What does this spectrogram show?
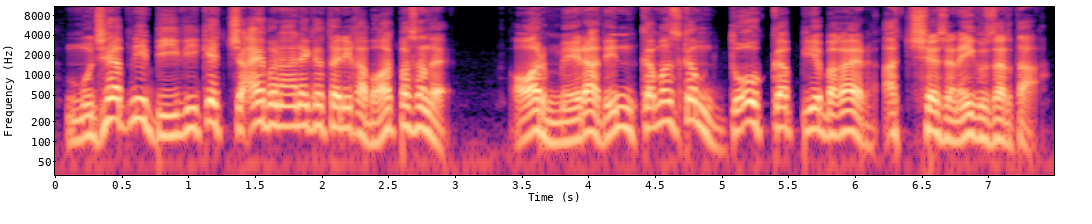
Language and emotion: Urdu, happy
